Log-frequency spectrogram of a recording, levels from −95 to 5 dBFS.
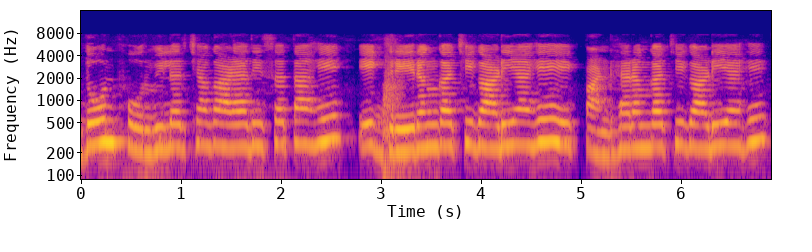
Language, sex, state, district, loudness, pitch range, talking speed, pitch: Marathi, female, Maharashtra, Gondia, -16 LUFS, 235-260 Hz, 150 wpm, 245 Hz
